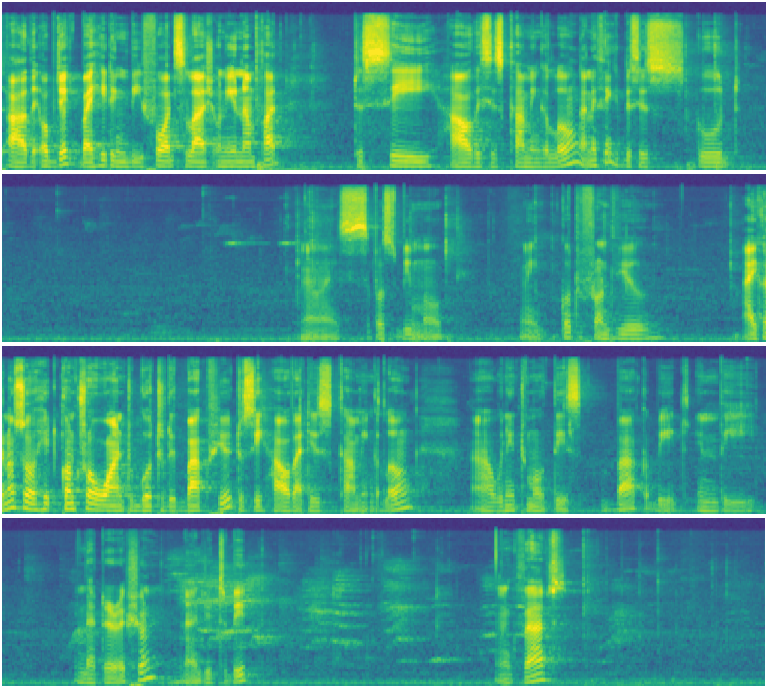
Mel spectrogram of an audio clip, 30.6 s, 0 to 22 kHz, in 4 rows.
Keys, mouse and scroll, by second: 2.5 KP_Divide, 5.2-28.0 drag, 6.9 Tab, 9.7 `, 10.8 ctrl+z, 11.8 Tab, 13.0 KP_1, 13.7 Tab, 14.4 KP_3, 16.2 ctrl+KP_1, 17.6-18.9 scroll up 2, 18.9-20.8 scroll up 1, 24.6 `, 27.4 `, 28.7 KP_1, 29.3 KP_3, 30.1 Tab.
